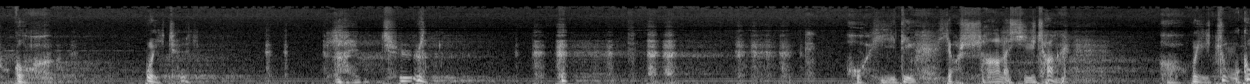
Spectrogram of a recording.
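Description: A middle-aged man speaks close by in a choked, grieving voice.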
